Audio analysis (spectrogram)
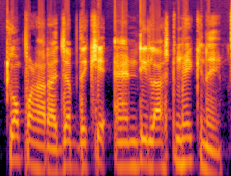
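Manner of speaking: ordinary talk, nothing marked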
